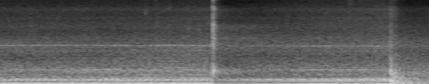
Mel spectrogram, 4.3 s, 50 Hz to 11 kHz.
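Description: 2011 GMC Yukon Denali's 6.2 L V8 idling steadily just after start-up, heard from inside the cabin. A sharp click about halfway through, after which the rumble is quieter, and another click near the end.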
